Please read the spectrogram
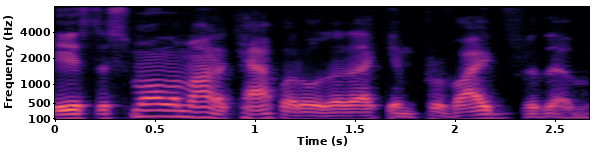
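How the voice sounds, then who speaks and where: A man with an American accent and lively intonation, in a very clean recording with a silent background and a dry, close sound with no echo. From US West Coast, San Francisco. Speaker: angel investor and former professor. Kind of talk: interview. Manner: halting, many fillers and repetitions.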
